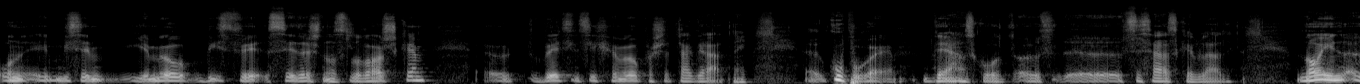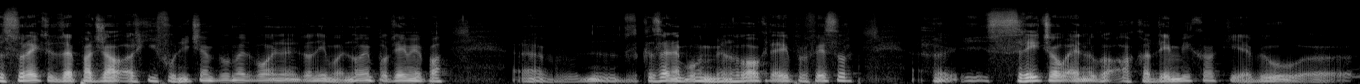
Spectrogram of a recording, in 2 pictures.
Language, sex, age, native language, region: Slovenian, male, 60+, Slovenian, Pomurje region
